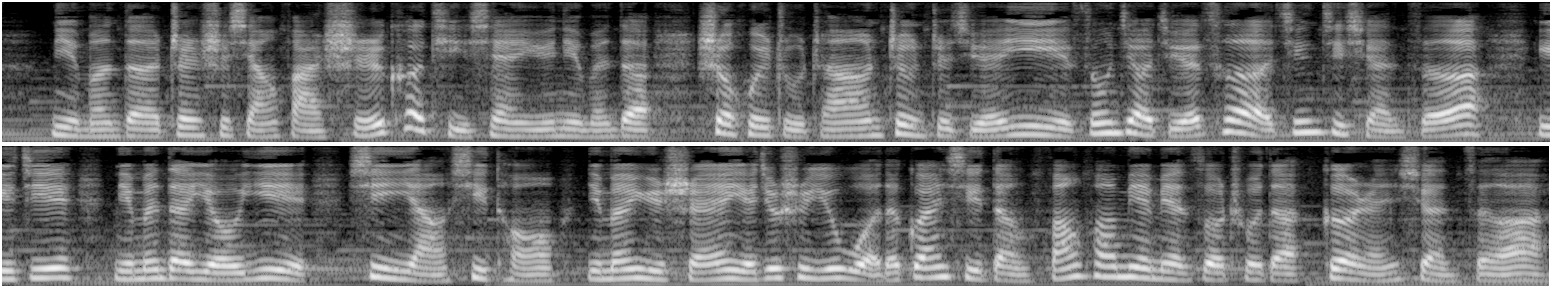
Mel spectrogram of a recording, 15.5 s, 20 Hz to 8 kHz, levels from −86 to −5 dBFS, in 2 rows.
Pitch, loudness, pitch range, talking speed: 170 Hz, -19 LUFS, 150-200 Hz, 255 characters per minute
